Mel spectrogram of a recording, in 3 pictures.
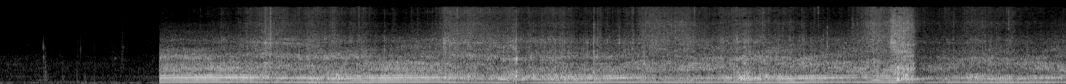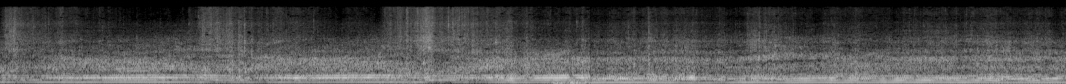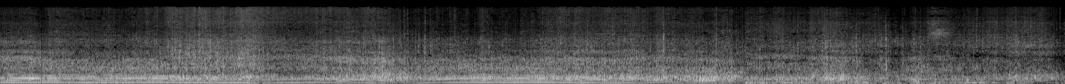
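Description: Makita 36V cordless electric lawn mower starting up about a second and a half in, then running with the motor and blade whirring. Its pitch dips and recovers again and again as the blade cuts into long grass, with one sharp knock about nine seconds in.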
